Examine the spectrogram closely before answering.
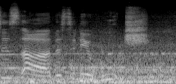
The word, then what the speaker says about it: Łódź: place this is uh the city of wooch it's spelled it looks like an l but it's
